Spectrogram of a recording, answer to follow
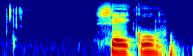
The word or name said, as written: Zeekoe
